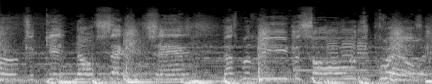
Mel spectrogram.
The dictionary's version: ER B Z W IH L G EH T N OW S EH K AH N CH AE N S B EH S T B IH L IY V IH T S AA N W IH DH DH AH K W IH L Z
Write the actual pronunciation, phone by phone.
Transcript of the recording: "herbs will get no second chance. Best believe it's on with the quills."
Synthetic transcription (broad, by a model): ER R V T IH G EH T N OW S EH K AH N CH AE N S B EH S B IH L IY V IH S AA L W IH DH DH AH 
